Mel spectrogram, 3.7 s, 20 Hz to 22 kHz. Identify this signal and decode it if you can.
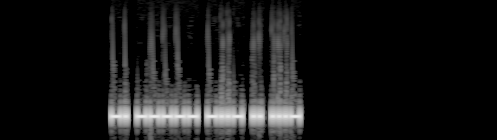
Morse code, heard as a keyed tone, about 52 wpm, 700 Hz. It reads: N0XIV
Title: USA Call Signs - 5 Characters - Repeated 3x - 50wpm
